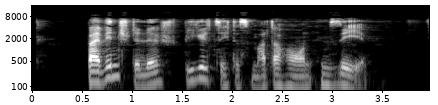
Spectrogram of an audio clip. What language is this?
German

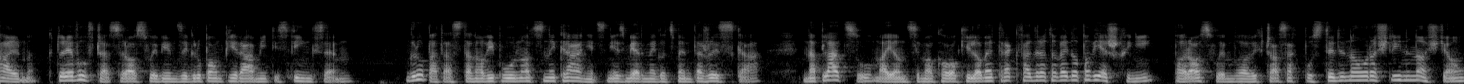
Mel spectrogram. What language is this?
Polish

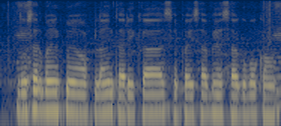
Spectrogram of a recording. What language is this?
Chhattisgarhi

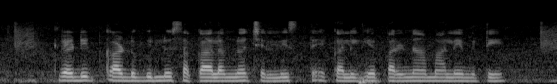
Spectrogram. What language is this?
Telugu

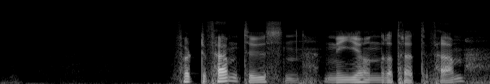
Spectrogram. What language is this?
Swedish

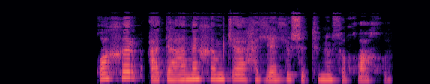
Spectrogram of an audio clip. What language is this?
Kabardian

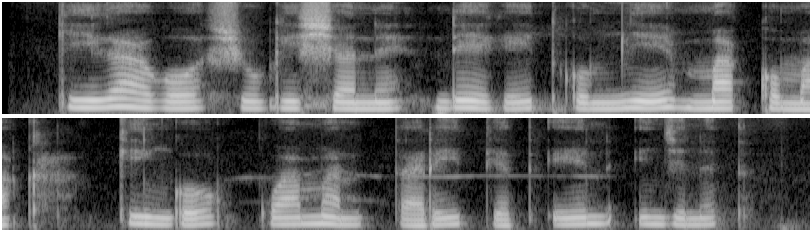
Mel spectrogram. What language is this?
Kalenjin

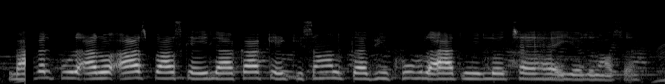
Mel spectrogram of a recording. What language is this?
Maithili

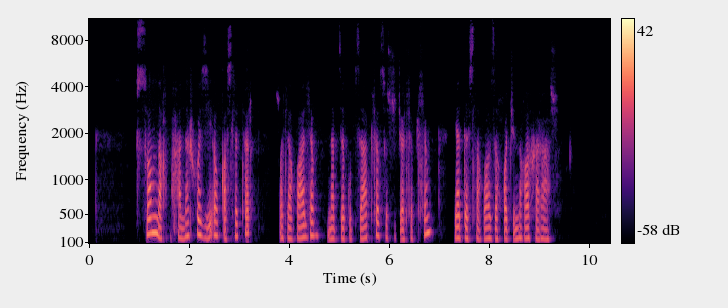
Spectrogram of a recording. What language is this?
Kabardian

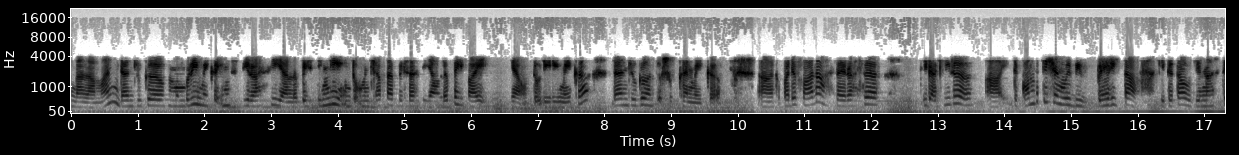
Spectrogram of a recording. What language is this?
Malay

